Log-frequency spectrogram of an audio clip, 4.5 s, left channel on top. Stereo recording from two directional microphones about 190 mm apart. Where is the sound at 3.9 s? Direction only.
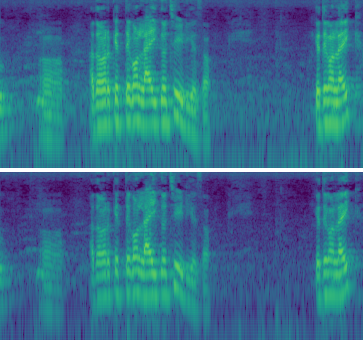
10° right (ahead or behind).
